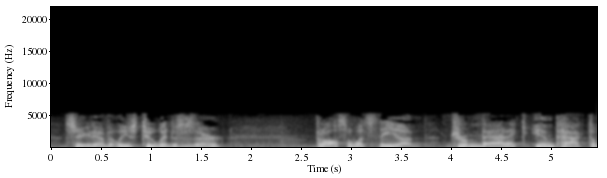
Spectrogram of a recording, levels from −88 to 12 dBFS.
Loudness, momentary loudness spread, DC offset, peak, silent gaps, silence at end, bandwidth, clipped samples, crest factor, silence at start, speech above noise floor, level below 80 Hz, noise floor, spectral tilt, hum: -17 LUFS; 8 LU; under 0.1%; 0 dBFS; none; 0 s; 5.4 kHz; under 0.1%; 18 dB; 0.05 s; 23 dB; -42 dBFS; -39 dBFS; -9 dB/octave; none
